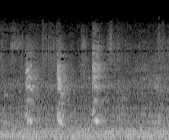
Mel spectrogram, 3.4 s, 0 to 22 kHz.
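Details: Bulldog in India barking at a passing garbage truck: three short, sharp barks spaced roughly 0.6 seconds apart, standing out over a steady low engine rumble.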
